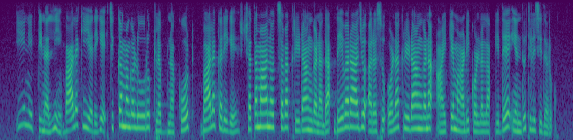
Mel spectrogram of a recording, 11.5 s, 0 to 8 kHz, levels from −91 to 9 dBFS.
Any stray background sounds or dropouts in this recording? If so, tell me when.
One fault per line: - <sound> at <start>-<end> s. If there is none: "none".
- dropout at 9.8-9.9 s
